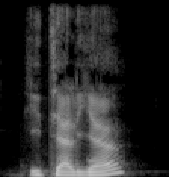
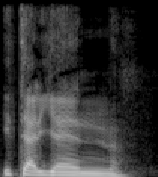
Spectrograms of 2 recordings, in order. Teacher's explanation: Italien is spelled I-E-N at the end, which is the sound yin. And Italienne is spelled I-E-N-N-E at the end, which is the sound yen.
